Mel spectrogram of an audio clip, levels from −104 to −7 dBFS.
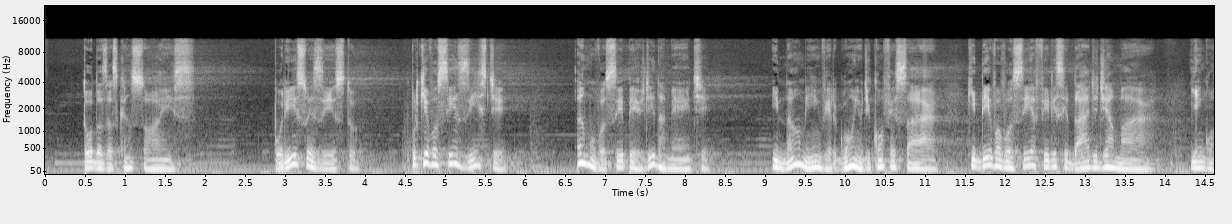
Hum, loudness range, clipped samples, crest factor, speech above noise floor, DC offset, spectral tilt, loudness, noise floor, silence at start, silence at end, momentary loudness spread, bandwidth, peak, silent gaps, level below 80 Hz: none; 2 LU; under 0.1%; 14 dB; 23 dB; under 0.1%; -4 dB/octave; -15 LUFS; -37 dBFS; 0.1 s; 0 s; 13 LU; 11 kHz; -2 dBFS; none; -28 dBFS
